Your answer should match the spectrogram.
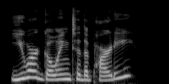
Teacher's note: I understood what he meant, but it didn't sound like a question. His voice was flat, as if he were making a statement.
